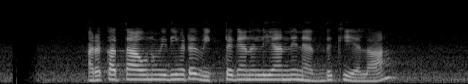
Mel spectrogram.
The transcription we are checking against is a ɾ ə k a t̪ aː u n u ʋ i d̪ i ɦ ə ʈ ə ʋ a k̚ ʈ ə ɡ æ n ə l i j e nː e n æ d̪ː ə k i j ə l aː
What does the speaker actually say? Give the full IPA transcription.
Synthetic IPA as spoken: a ɾ ə k a t̪ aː u n u ʋ i d̪ i ɦ ə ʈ ə ʋ i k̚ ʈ ə ɡ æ n ə l i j a nː e n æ d̪ː ə k i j ə l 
